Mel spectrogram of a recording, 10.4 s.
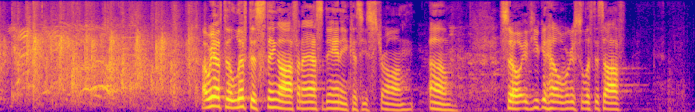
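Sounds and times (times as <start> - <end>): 
audience applause: 0.0 - 3.3
speech: 3.0 - 9.4.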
